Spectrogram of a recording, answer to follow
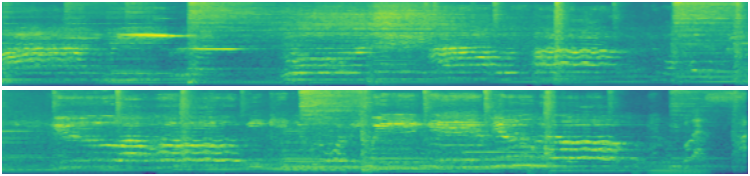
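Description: Gospel praise song: a praise team singing together through microphones over instrumental backing with steady low sustained notes and regular sharp beats.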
